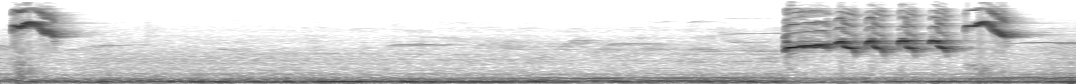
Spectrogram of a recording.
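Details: Orange-headed thrush, Singaraja, North Bali, with song meant to spur other birds to sing: a sharp high note, a long near-silent gap, then a quick burst of rapid chattering trilled notes.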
